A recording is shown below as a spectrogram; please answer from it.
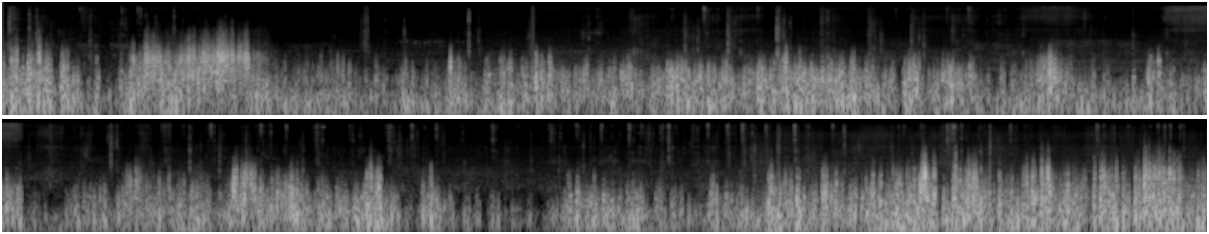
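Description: Wind buffeting a phone microphone in a low rumble, with a brief lull about two-thirds of the way through. Footsteps knock on weathered timber steps and boardwalk throughout.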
